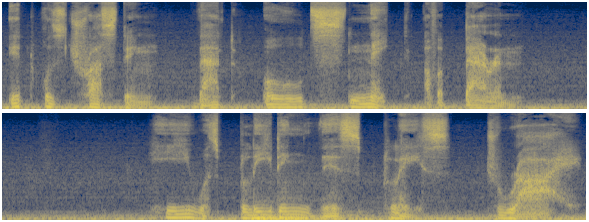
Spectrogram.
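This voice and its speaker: Super deep gravelly vampire, drags out every word, smug and taunting, noisy recording behind him. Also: male voice, lively intonation, darkish tone, full character voice. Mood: smug, scornful. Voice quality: deep, gravelly, breathy at times. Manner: slow, theatrical, savoring words with sinister amusement. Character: taunting, arrogant male vampire lord, formerly a hunter. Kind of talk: dark fantasy audio roleplay monologue.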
